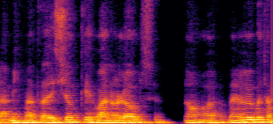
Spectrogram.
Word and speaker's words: Bang & Olufsen: A mí me cuesta pronunciarlo, Bang o Olufsen, ¿no? Mirá, yo te digo porque un amigo tenía una gran afición por las cosas. Bang Olufsen. Bang Olufsen, ahí está, así como se debe pronunciar, ¿no?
